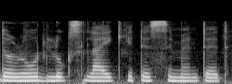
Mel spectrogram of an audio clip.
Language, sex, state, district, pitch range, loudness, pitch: English, female, Assam, Kamrup Metropolitan, 165-175 Hz, -12 LUFS, 175 Hz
